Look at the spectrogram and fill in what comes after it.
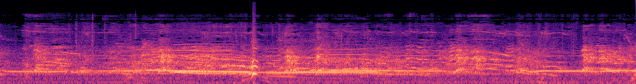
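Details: A pack of hungry rescue Siberian Huskies howls in the evening while waiting for dinner: one long, level, sustained howl carries throughout, with other dogs adding wavering howls and brief yips on top.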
